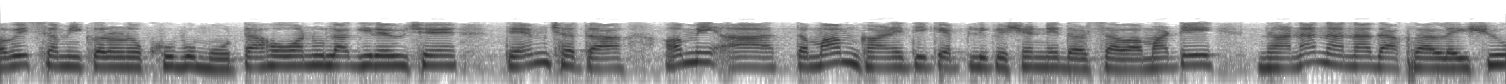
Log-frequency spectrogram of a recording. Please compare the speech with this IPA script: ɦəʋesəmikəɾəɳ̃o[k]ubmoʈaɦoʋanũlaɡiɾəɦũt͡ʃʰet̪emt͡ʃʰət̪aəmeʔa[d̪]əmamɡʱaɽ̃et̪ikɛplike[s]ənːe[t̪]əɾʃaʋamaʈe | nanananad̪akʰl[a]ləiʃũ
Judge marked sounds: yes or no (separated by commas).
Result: no, no, no, no, yes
